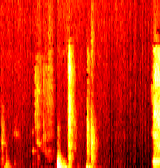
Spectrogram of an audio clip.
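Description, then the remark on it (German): An awkward silence in a discussion of Munich's finals series, then two short, harsh coughs in quick succession from the background, followed by another burst of noise after a brief silence. “Betretenes Schweigen und Husten aus dem Hintergrund.”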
